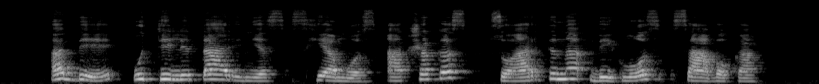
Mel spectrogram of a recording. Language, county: Lithuanian, Šiauliai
